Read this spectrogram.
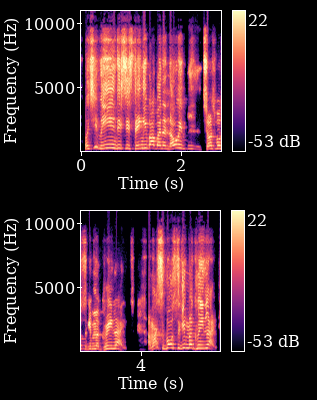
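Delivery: can't believe what he's hearing; scoffing outrage, voice shooting up; incredulous disbelief. Real, not acted. Incredulous at callers' logic.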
